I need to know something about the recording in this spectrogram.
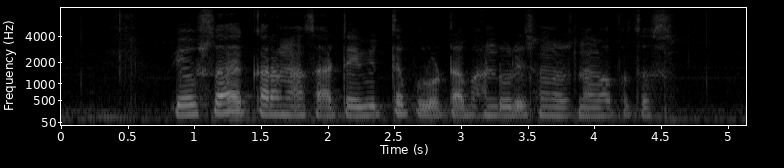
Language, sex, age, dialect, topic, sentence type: Marathi, male, 56-60, Northern Konkan, banking, statement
